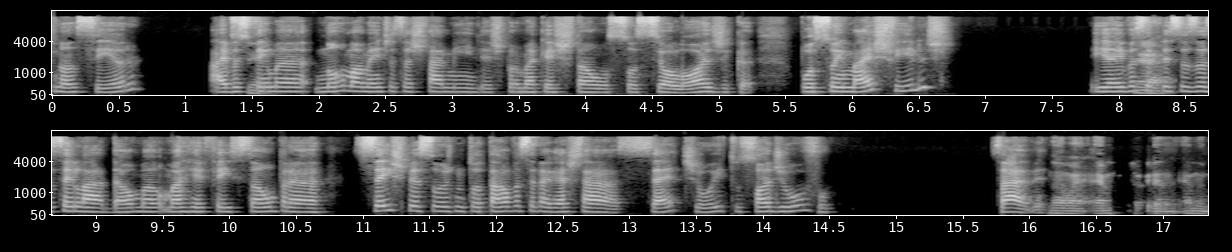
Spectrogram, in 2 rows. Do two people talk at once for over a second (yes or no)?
no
